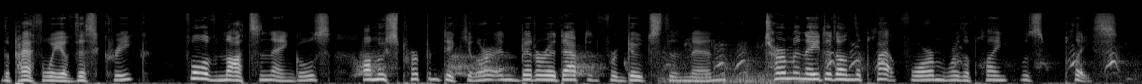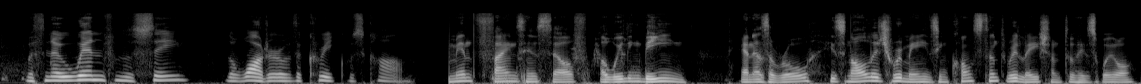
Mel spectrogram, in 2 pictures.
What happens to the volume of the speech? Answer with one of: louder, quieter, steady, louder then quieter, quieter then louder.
steady.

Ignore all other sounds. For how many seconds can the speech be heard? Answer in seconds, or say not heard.
23 s.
